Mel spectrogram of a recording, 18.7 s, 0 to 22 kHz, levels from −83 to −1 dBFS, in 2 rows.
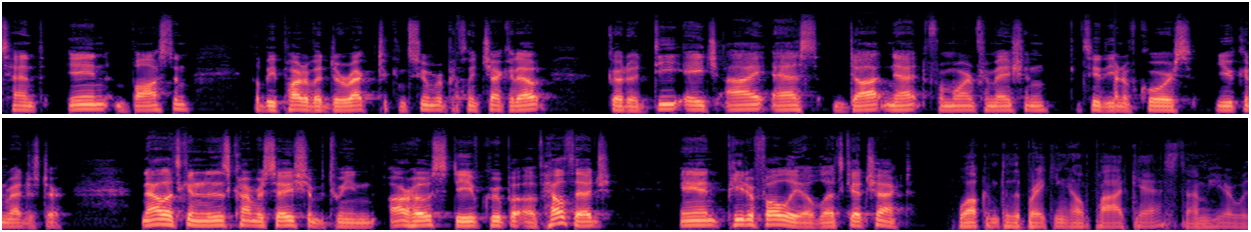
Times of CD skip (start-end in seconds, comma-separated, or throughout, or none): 3.39, 8.34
